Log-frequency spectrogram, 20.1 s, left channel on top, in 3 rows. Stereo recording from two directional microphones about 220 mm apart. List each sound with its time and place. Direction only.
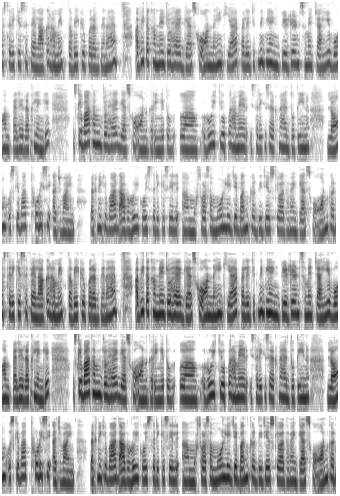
0.0 s a woman's voice: 30° right (ahead or behind)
